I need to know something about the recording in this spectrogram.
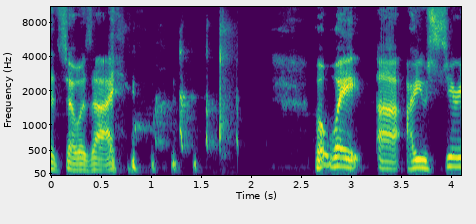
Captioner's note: both laugh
